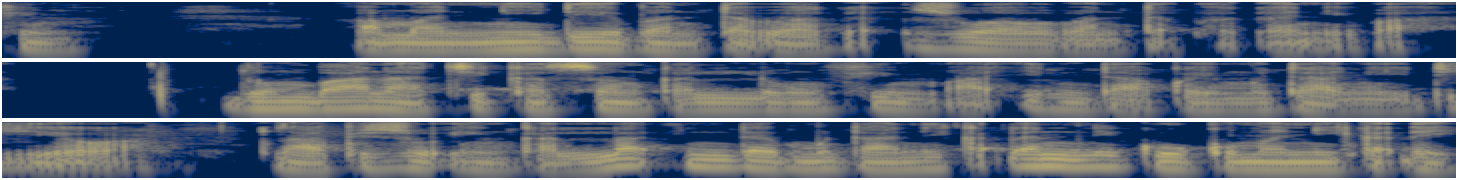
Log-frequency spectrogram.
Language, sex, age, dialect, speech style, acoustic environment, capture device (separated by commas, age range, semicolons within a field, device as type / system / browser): Hausa, male, 25-34, Nigeria - Kano, relaxed, nature, mobile / Linux / Chrome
